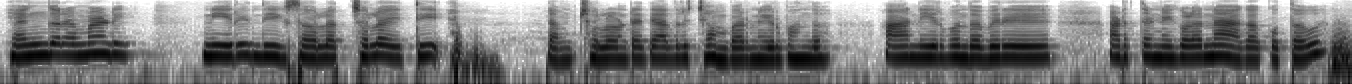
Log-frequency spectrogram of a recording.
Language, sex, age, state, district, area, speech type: Kannada, female, 18-30, Karnataka, Dharwad, rural, spontaneous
